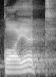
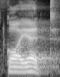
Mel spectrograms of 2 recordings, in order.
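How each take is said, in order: No difference in how they are said.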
